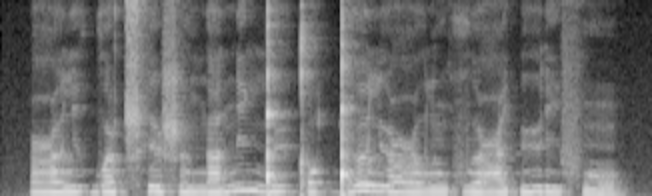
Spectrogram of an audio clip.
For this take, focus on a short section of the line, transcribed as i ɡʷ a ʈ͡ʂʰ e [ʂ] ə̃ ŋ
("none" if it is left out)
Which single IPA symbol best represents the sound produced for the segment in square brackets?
ʂ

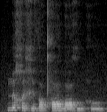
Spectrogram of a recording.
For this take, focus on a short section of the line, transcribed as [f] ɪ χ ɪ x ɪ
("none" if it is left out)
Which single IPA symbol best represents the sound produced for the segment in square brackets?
m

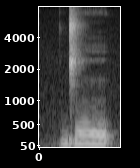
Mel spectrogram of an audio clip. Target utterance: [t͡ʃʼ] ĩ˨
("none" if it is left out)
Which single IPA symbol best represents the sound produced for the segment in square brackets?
d͡ʒ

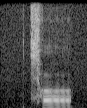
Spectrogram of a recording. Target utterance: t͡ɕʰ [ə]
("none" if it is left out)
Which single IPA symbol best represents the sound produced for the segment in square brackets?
a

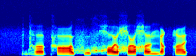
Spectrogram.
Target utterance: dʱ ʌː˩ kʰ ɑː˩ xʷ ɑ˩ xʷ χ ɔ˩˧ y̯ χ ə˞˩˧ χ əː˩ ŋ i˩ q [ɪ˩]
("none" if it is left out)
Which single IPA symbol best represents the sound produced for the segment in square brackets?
ɪ˩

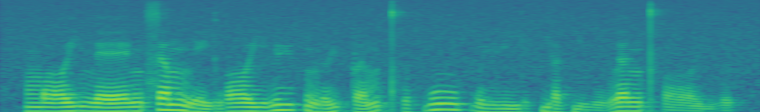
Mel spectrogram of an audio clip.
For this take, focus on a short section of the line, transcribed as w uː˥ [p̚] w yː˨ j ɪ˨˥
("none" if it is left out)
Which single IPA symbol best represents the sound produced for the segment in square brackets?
p̚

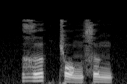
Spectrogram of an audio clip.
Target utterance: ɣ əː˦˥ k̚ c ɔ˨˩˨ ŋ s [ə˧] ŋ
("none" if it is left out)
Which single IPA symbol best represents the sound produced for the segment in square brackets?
ə˨˩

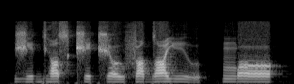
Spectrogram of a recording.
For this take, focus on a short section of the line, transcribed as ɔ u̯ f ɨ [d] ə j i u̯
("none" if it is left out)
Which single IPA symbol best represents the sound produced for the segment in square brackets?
dˤ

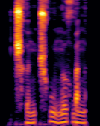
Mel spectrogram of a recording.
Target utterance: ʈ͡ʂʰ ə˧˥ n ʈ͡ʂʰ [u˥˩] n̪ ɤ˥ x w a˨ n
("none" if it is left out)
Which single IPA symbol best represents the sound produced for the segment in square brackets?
u˥˩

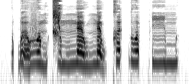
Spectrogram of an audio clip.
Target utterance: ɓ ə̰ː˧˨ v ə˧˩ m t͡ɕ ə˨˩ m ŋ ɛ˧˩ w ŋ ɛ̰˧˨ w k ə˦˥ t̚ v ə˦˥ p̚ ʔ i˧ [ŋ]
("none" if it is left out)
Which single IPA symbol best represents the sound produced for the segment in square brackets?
m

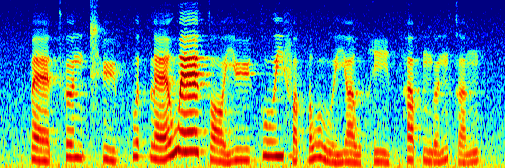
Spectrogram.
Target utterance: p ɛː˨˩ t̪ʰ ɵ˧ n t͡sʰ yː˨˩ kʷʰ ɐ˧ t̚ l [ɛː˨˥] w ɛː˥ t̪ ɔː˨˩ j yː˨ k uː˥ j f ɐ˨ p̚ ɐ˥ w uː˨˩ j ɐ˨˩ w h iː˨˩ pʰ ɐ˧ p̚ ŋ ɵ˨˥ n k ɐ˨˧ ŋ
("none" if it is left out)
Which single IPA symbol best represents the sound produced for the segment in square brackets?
ɛː˨˥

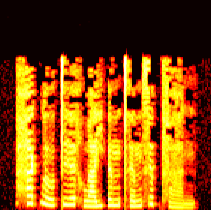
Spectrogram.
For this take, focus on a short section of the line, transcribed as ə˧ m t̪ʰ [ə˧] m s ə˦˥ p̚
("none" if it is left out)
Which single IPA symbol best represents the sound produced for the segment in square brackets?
ə˨˦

